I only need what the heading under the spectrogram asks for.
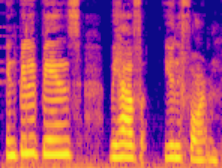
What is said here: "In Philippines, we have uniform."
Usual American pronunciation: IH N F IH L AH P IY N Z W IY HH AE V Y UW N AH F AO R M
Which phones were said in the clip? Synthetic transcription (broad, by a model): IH N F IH L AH P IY N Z W IY HH AE V Y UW N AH F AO R M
